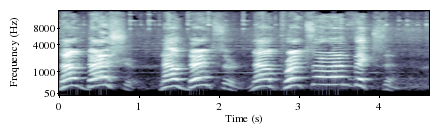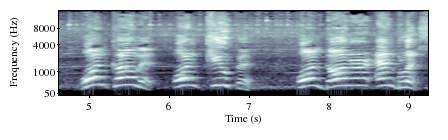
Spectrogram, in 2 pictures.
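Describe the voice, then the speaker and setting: A booming put-on character voice from a man at a very slow pace, with music in the background. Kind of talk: bedtime story. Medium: read story. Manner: jolly, hearty, with booming ho-ho laughs.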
